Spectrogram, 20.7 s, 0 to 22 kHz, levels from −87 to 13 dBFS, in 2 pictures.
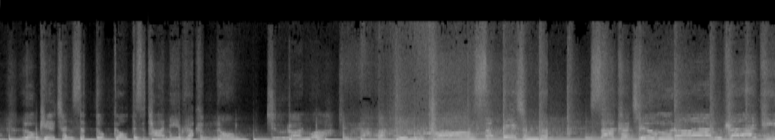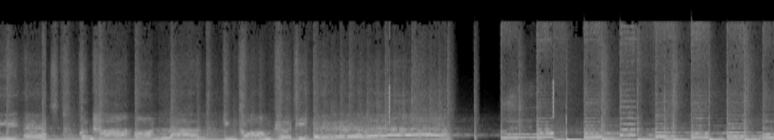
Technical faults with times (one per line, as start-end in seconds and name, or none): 2.56 damaged data in a compressed stream
7.29 damaged data in a compressed stream
10.93 damaged data in a compressed stream
15.49-15.54 damaged data in a compressed stream
17.68-17.73 damaged data in a compressed stream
